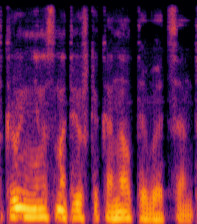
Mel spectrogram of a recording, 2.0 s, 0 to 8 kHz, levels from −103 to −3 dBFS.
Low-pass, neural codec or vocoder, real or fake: 7.2 kHz; codec, 16 kHz, 16 kbps, FunCodec, trained on LibriTTS, 50 frames a second; fake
